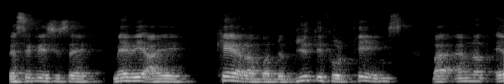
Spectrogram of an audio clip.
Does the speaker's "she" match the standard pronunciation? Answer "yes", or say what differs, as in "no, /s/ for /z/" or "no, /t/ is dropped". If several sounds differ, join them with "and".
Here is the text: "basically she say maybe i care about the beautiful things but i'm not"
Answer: no, /s/ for /ʃ/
